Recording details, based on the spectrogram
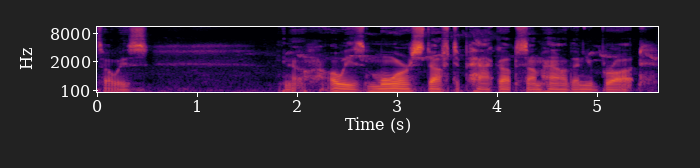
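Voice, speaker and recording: Soft-spoken and at a fairly slow pace, a man talks with a very deep, low pitch. His intonation is monotone and flat, broken by long, frequent pauses. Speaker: vlogger. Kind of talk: casual vlog. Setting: outdoors at campsite. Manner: hesitant, filler-heavy.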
